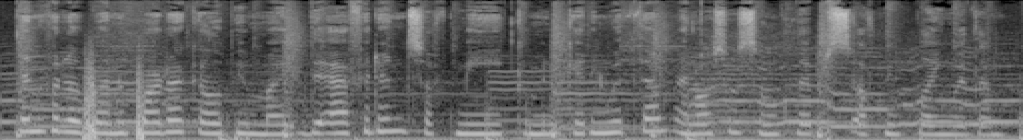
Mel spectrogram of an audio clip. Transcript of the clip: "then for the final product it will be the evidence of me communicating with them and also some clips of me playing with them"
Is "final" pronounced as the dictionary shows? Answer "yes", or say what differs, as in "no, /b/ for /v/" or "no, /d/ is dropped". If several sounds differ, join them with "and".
no, /p/ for /f/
